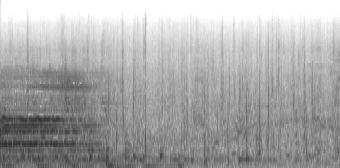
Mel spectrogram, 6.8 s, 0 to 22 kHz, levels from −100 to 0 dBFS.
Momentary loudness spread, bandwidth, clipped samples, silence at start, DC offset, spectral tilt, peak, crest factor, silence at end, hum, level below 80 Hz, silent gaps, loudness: 20 LU; 11 kHz; under 0.1%; 0 s; under 0.1%; -6 dB/octave; -10 dBFS; 18 dB; 0 s; none; -46 dBFS; none; -25 LUFS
